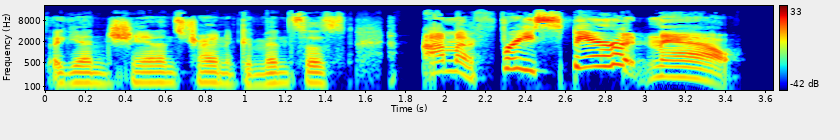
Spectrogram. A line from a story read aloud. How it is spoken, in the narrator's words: she shouts in her confessional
